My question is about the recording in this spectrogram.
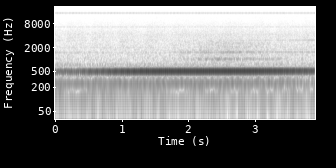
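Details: LG washing machine with a new noise on spin: a pure, steady mid-range whistle or whine holds its pitch through the spin cycle. Source not yet pinned down.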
